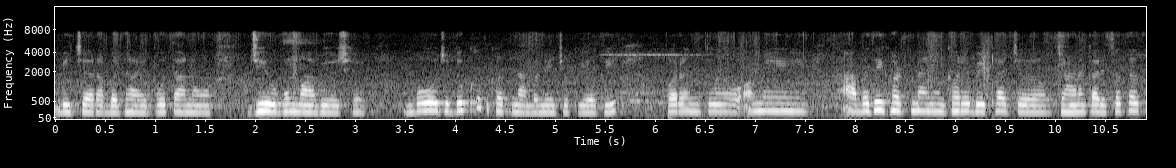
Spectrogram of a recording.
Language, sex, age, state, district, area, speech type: Gujarati, female, 30-45, Gujarat, Rajkot, rural, spontaneous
